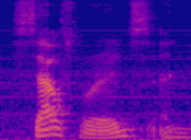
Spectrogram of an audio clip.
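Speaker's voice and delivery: normal talking voice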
